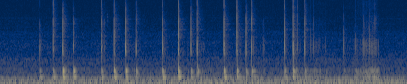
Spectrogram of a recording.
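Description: A hand-sized, glowing pink spherical moon lamp with a hollow, textured plastic shell is held near the mic and tapped with long nails. About twenty quick, dry clicks sound in an irregular, typing-like rhythm, each with a short, hollow low body and a bright tick that dies almost instantly. A softer scratchy brush near the end runs over a steady low background hum.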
